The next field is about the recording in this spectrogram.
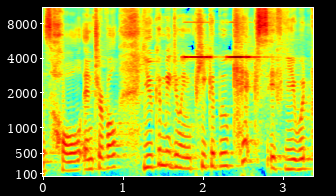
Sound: timer beeps

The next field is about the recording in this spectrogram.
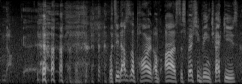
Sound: laughs

